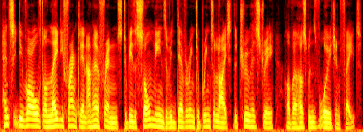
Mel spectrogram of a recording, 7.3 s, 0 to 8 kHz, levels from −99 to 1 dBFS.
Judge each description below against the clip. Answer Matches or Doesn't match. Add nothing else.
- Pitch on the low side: Matches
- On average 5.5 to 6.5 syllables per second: Matches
